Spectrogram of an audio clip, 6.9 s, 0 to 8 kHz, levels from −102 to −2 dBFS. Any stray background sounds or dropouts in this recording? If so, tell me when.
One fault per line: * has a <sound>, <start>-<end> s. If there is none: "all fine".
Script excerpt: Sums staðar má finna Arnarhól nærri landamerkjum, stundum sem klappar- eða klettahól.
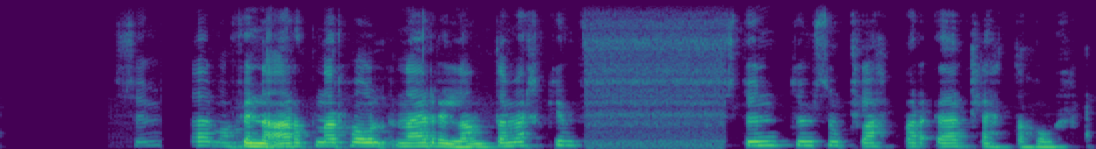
all fine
